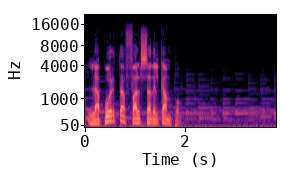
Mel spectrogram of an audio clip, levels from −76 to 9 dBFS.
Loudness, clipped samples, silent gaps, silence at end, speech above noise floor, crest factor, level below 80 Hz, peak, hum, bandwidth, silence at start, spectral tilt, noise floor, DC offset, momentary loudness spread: -14 LUFS; under 0.1%; none; 0 s; 25 dB; 16 dB; -44 dBFS; -2 dBFS; none; 16.5 kHz; 0 s; -4.5 dB/octave; -39 dBFS; 0.6%; 13 LU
